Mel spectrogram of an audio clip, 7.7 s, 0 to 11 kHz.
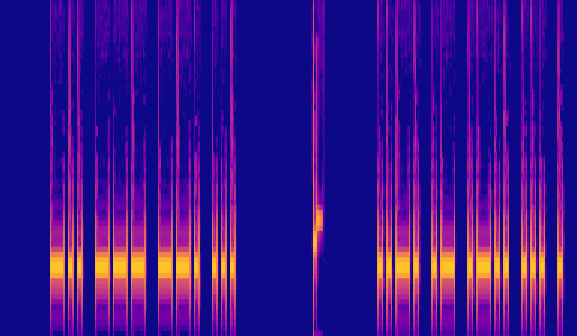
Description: Morse code, heard as a keyed tone, about 20 wpm, 700 Hz. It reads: DOGS FALSE
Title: Sentences from Top 1600 Words - New Word Drill - 20wpm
